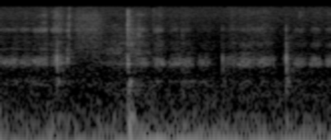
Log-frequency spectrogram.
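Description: Faint scratching of a stylus writing by hand on a tablet, with a few light taps about every half second as the pen strokes start.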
